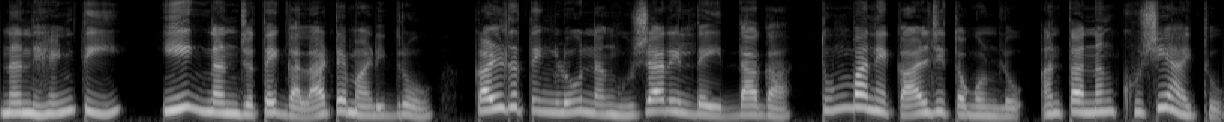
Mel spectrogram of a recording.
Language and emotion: Kannada, happy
